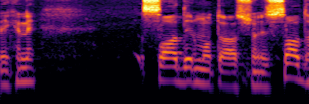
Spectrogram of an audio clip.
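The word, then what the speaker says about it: ص: যেমন সদকে উচ্চারণ করা খুব সোজা, যদি আমরা সিন উচ্চারণ করতে পারি, আস আস, একটা চিকন শার্প আওয়াজ, আসা, এটা হচ্ছে সিন, তাই না? এই আওয়াজটাকেই জিব্বা যেখানে লাগাচ্ছেন সেখানেই লাগাবেন, কিন্তু আওয়াজটাকে উপর ঠেলে দিলে সদ হয়ে যাবে।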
